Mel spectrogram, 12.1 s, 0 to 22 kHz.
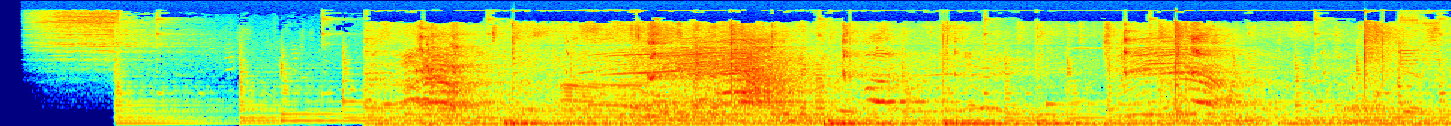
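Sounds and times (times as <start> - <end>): spectators' voices: 3.0 - 12.0
feet thudding and squeaking on court: 3.5 - 10.3
racket striking shuttle: 11.3 - 11.6.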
